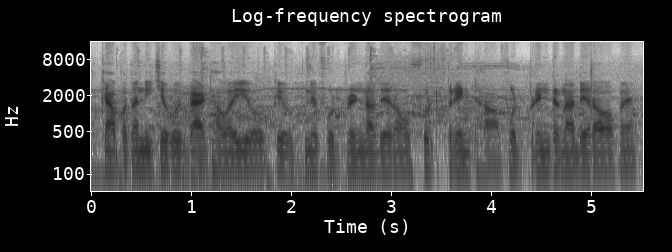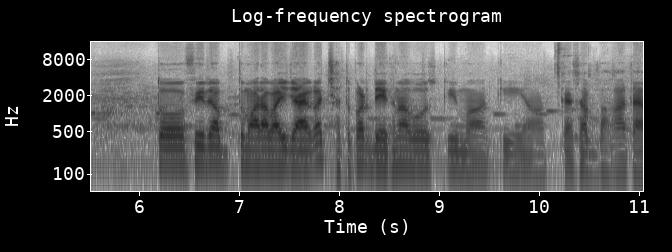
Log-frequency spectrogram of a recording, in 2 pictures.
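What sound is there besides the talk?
No everyday noise stands out behind the speech.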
